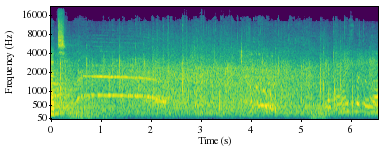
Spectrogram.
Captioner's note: audience applauds; audience cheers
